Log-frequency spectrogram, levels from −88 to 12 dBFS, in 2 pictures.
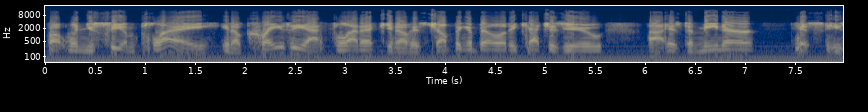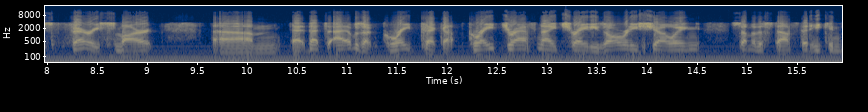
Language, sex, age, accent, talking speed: English, male, 40-59, American, 175 wpm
